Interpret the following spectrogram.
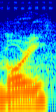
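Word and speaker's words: Māori: Wai means water in Maori, or Mori if you pronounce it correctly. Mori, you have to flip your R's.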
